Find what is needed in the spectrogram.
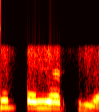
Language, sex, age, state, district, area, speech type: Odia, male, 45-60, Odisha, Khordha, rural, conversation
